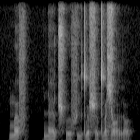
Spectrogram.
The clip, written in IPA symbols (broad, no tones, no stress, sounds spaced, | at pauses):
m ʌ f | n æ ʈ͡ʂʰ ʊ f i tʷ ɑ ʂ ʌ tʷ ɑ ʑ ɔ r ɔ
